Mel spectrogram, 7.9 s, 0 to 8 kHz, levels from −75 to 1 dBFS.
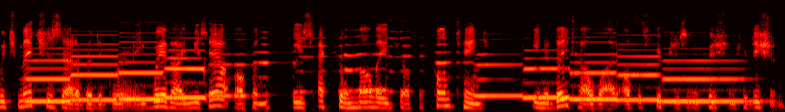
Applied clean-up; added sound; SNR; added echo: neural mask model RNNoise.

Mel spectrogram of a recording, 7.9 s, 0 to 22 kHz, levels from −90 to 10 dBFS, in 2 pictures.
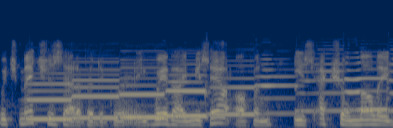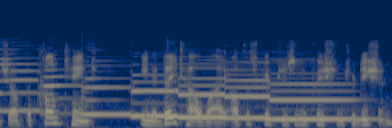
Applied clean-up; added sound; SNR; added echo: none; Wind instrument, woodwind instrument; -1 dB; none.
